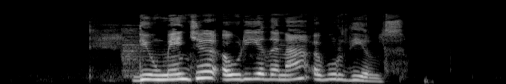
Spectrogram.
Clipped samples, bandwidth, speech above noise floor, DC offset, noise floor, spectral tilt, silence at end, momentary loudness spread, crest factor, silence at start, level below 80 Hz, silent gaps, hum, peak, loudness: under 0.1%; 11 kHz; 61 dB; under 0.1%; -78 dBFS; -5 dB/octave; 1.05 s; 18 LU; 16 dB; 1.2 s; -68 dBFS; none; none; -4 dBFS; -17 LUFS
